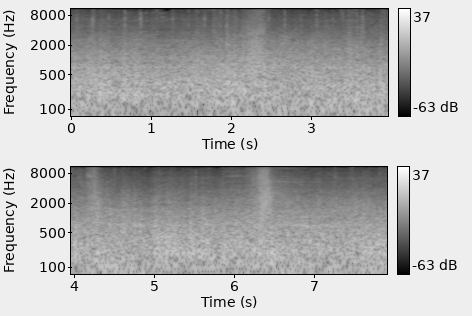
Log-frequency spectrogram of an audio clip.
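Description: Jet engines roar with a steady rush.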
